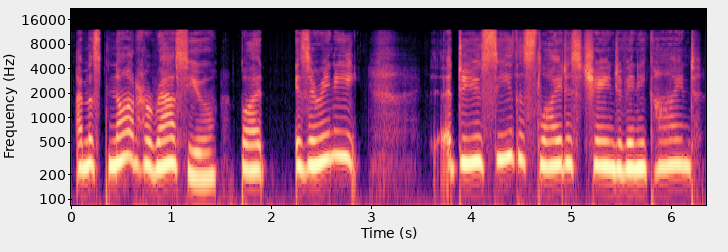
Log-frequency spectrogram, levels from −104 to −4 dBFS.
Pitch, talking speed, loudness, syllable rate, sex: 260 Hz, 160 wpm, -14 LUFS, 4.9 syllables/s, female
